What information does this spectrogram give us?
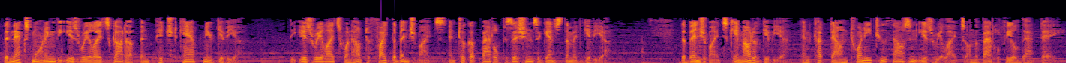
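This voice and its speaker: A man's voice: low voice, lively intonation, brisk, vocal fry, lo-fi sound, over music. A man narrating dramatized scripture as a solemn storyteller.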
